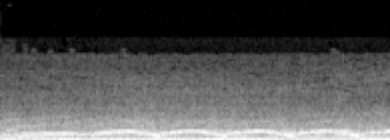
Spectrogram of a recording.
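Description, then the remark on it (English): An old-style police siren wails up and down in smooth repeating sweeps, loud and steady, over a low rumbling engine hum with no one talking. “Old school police cars, too.”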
